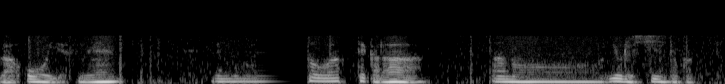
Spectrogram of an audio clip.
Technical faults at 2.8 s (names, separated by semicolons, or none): overdone noise removal; long network dropout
